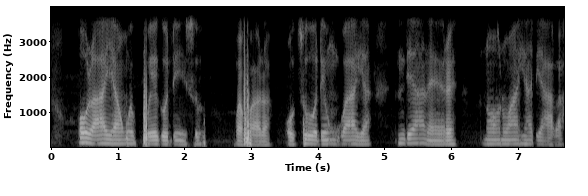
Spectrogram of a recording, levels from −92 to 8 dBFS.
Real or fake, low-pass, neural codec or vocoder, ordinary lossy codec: fake; 3.6 kHz; vocoder, 22.05 kHz, 80 mel bands, WaveNeXt; none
